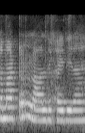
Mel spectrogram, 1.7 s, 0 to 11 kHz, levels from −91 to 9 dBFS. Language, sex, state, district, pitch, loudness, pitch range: Hindi, female, Uttarakhand, Uttarkashi, 225 Hz, -13 LUFS, 220-260 Hz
